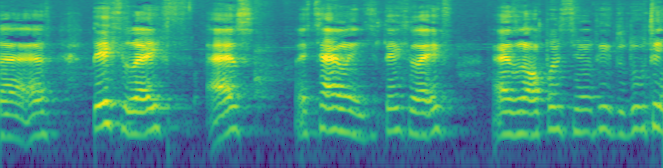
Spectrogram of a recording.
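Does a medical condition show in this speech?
Yes: cerebral palsy.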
